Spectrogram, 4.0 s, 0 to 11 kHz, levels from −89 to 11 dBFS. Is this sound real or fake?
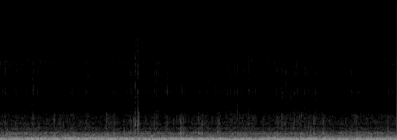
real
